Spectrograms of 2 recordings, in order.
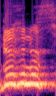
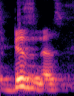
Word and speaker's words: business: Because in business, you remain silent, so it's business. And S gives the sound of Z, it's business, fine?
